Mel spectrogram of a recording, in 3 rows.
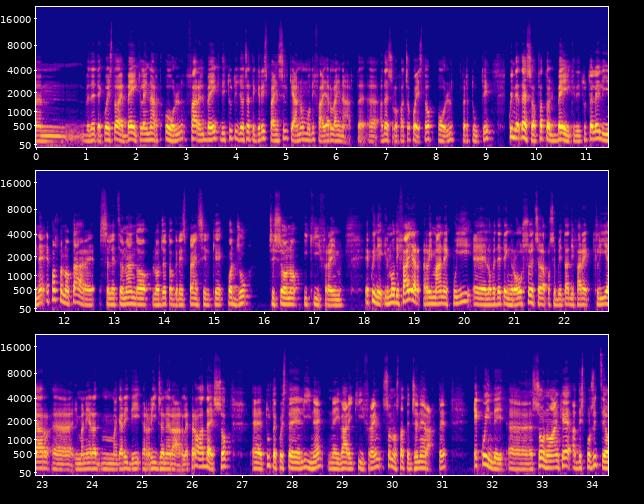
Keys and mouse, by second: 7.7 click, 12.3 click, 13.4 click, 15.7-17.3 drag, 23.6 click, 26.2 click, 27.5 KP_0, 29.1-31.4 drag.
